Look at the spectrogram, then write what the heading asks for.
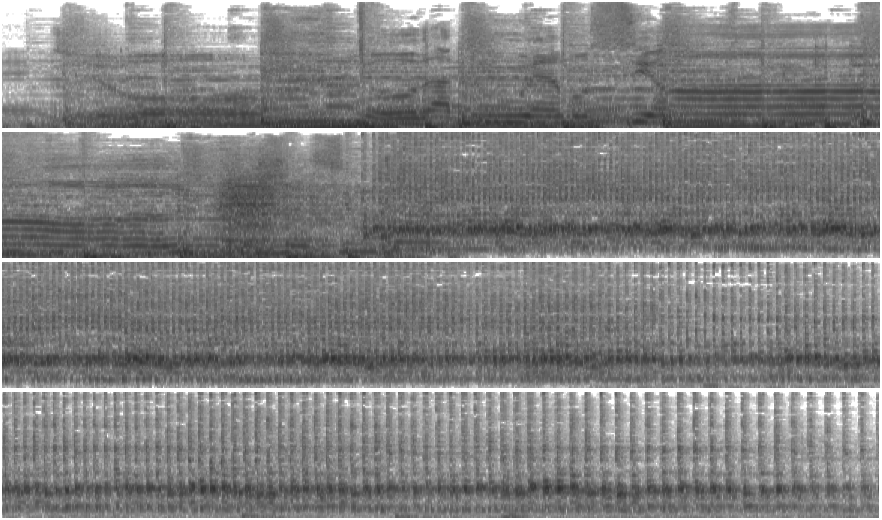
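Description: After a few seconds of music, a casino roulette wheel spins with a steady, fairly loud mechanical whir and dense, rapid ticking that carries on evenly to the end.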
